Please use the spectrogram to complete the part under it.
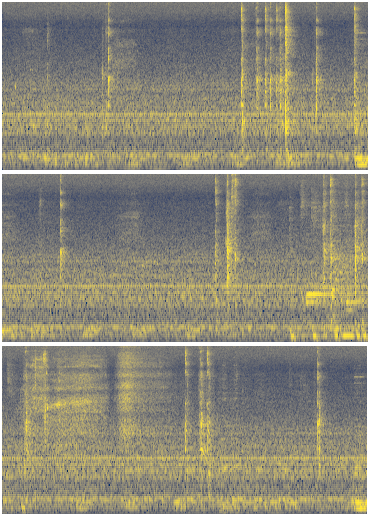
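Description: Reels on a slot machine click and clack to a stop.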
